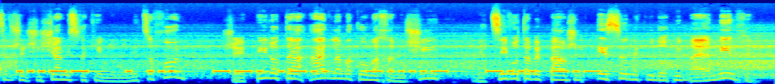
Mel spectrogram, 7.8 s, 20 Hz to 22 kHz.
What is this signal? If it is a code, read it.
Morse code, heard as a keyed tone, machine-sent, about 22 wpm, 520 Hz, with radio static and speech in Hebrew. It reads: … ES GL - BK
